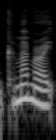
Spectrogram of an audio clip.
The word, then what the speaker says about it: commemorate: Commemorate, M이 두 번 겹치지만 한 번만 발음합니다.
